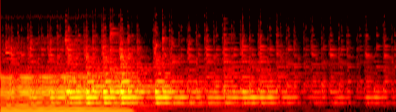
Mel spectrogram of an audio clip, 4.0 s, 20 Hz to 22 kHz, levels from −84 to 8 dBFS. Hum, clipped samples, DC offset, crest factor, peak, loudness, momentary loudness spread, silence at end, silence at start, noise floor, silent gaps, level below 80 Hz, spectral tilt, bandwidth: none; under 0.1%; under 0.1%; 20 dB; -4 dBFS; -22 LUFS; 23 LU; 0 s; 0 s; -43 dBFS; none; -64 dBFS; -6 dB/octave; 12.5 kHz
